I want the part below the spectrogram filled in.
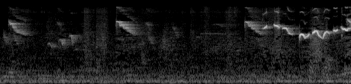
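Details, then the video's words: High, thin descending whistles from a mountain leaf warbler, spaced apart at first, then a quick run of sharp repeated notes in the final second, over quiet background hiss. "CIKRAK DAUN | PARE PARE GACOR"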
